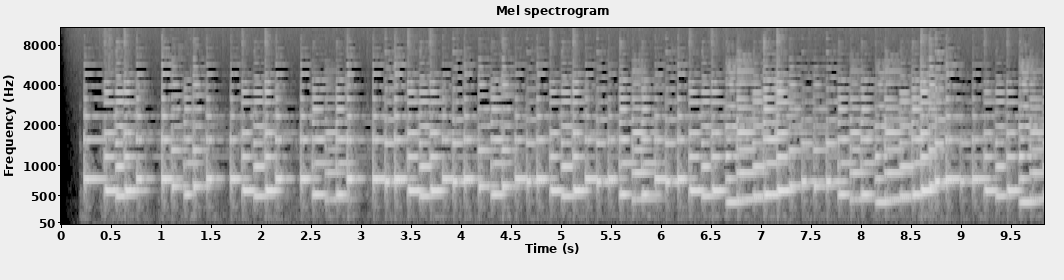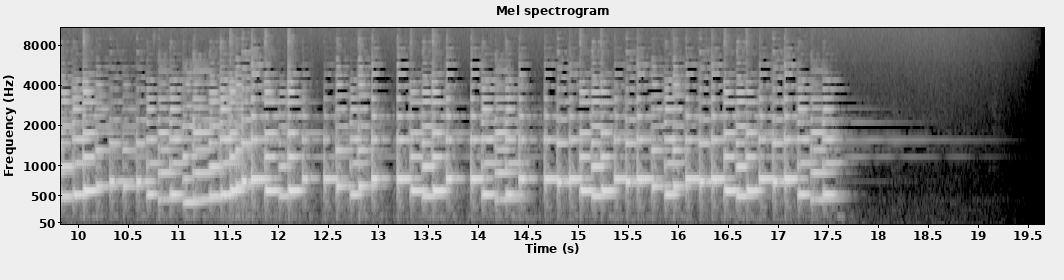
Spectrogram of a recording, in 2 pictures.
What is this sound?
Raw audio of the opening to J.S.Bach's "Fantasia in G Major" played by myself on a baby grand piano. I recorded this simultaneously with the Zoom H1, Zoom H4n Pro and Zoom H6 (Mid-Side capsule) to compare the quality. The recorders were about a meter away from the piano.
An example of how you might credit is by putting this in the description/credits:
The sound was recorded using a "H4n Pro Zoom recorder" on 17th November 2017.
